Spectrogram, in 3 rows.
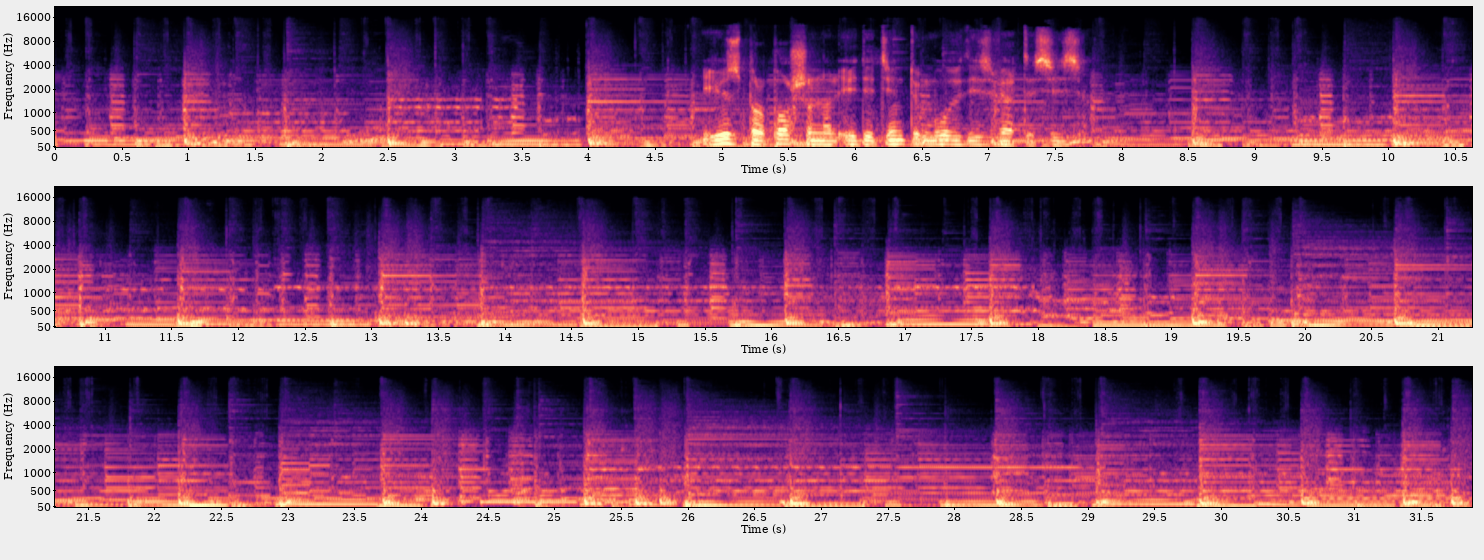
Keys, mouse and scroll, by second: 0.3 click, 1.0 middle click, 1.7 click, 2.7 middle click, 3.7 ctrl+z, 4.8 o, 5.3 click, 6.5 s, 8.0 click, 9.6 middle click, 10.3-10.7 scroll down 5, 10.7 middle click, 12.7-13.3 scroll down 2, 13.3 scroll up 1, 13.6 middle click, 16.0 middle click, 18.3-19.7 scroll down 6, 18.9 shift+middle click, 19.7 shift+middle click, 19.8 ctrl+s, 24.7 KP_3, 25.5 z, 26.3 middle click, 26.3-27.3 scroll up 3, 27.3 KP_3, 28.0-28.9 scroll up 4, 28.9 z, 29.6 z.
